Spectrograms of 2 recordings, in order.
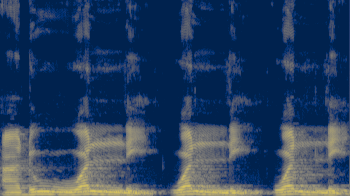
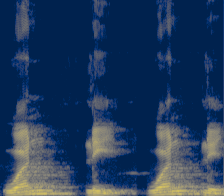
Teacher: adu Jibril ada tanwin di sini atau fathatain bertemu dengan lam maka kita memasukkan tanwin ini kepada lam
